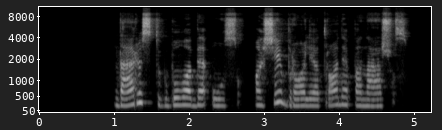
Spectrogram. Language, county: Lithuanian, Kaunas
